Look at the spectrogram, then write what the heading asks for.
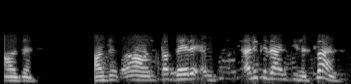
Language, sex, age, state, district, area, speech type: Nepali, female, 30-45, West Bengal, Darjeeling, rural, conversation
